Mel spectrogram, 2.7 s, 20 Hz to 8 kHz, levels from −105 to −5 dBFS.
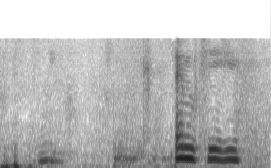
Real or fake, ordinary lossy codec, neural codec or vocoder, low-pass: fake; AAC, 16 kbps; codec, 16 kHz, 1 kbps, FunCodec, trained on LibriTTS, 50 frames a second; 7.2 kHz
